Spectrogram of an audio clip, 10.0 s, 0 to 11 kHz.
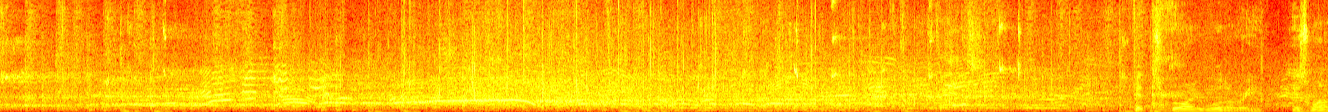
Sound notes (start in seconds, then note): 1.2 mixed yelling; 3.6 cheering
